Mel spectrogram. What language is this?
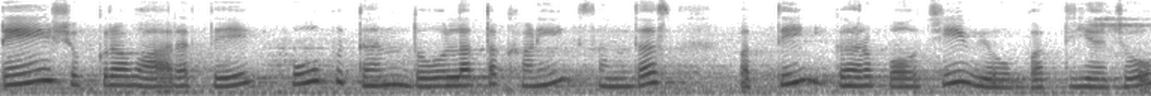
Sindhi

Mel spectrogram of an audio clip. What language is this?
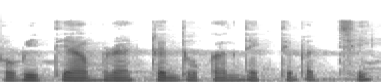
Bangla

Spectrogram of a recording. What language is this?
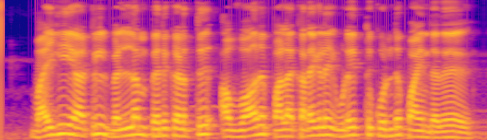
Tamil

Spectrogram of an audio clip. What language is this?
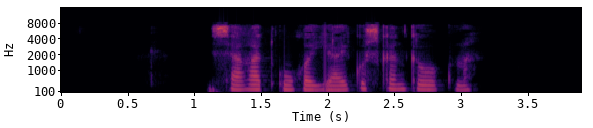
Bashkir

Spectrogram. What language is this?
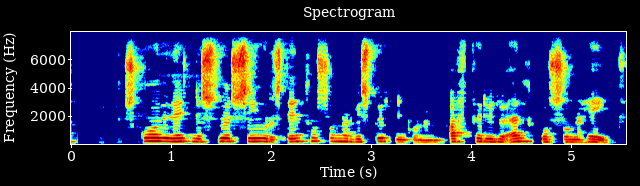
Icelandic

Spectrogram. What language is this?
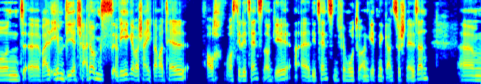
German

